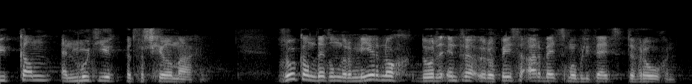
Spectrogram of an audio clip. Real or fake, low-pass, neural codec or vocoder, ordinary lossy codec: real; 5.4 kHz; none; AAC, 24 kbps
